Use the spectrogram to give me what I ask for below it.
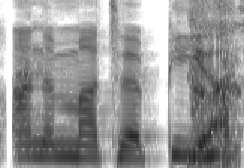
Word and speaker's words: onomatopoeia: 它叫 onomatopoeia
